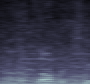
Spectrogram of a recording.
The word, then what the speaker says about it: Louverture: I couldn't pronounce it. Yeah, something like that. Yeah, his last name starts with an L. Louverture.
